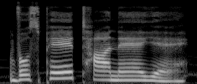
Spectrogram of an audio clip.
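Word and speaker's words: воспитание: To understand why these 10 minutes matter so much, we need to understand a Russian idea called vospitanie, pronounced vos-pi-ta-ni-ye. In English, we often translate it as upbringing, but that doesn't capture the full meaning.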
